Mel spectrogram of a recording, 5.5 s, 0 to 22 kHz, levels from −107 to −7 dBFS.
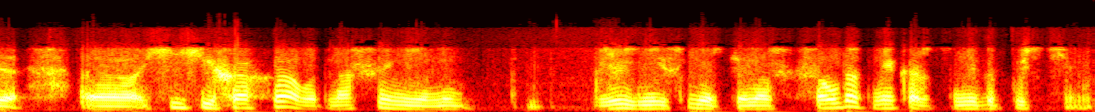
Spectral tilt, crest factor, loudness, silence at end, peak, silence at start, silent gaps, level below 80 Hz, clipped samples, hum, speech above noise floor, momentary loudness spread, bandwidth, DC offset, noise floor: -8 dB/octave; 12 dB; -15 LUFS; 0 s; -2 dBFS; 0 s; none; -58 dBFS; under 0.1%; none; 23 dB; 7 LU; 5.4 kHz; under 0.1%; -38 dBFS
